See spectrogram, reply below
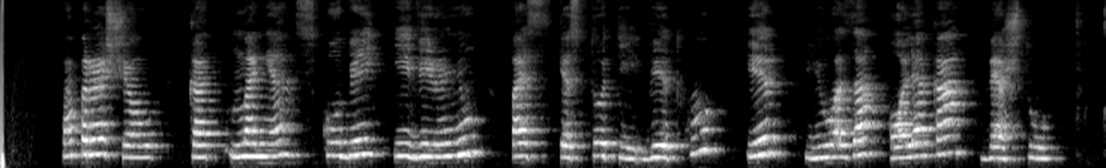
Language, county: Lithuanian, Tauragė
